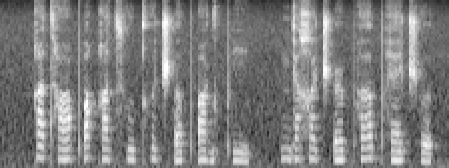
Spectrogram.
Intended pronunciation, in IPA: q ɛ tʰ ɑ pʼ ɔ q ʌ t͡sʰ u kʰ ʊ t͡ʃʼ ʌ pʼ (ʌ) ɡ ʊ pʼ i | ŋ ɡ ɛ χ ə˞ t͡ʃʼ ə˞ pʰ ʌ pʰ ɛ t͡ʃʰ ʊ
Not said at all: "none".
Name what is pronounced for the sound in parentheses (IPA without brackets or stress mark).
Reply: ɑ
